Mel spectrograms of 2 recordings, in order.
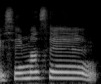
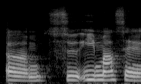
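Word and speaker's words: すみません: something, you can say sumimasen. It's also pronounced suimasen, it's just easier to say. But it's spelled sumimasen.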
